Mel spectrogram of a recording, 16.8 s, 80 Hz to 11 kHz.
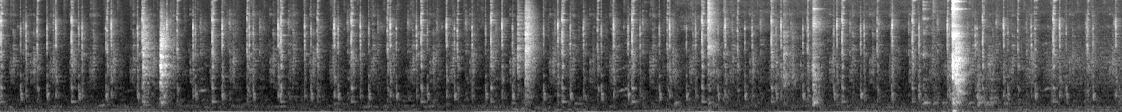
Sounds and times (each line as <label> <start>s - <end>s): old clocks 0.0s - 16.8s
